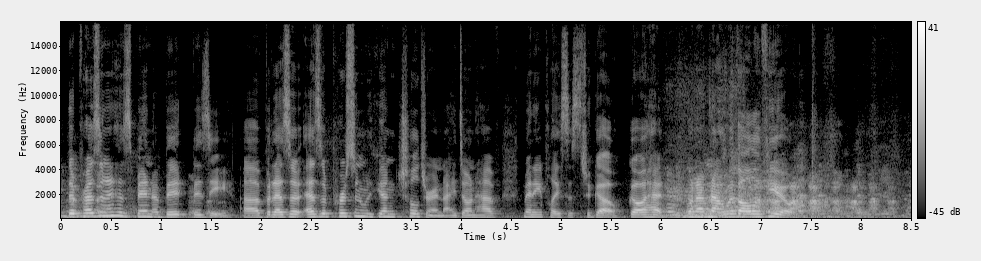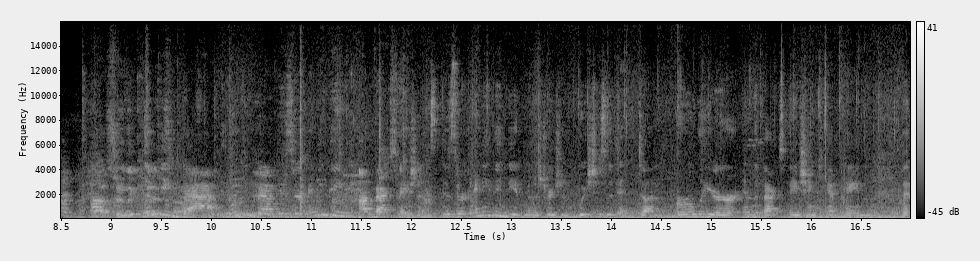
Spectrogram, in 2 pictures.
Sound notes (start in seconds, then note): 6.0 laughter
